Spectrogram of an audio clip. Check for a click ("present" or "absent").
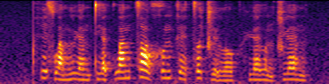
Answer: absent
